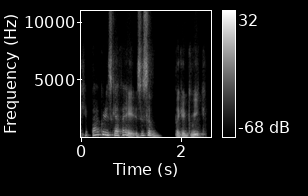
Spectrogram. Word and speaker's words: Hippocrates: Trouble is, most of the public does not know how to pronounce Hippocrates. And if you were to guess how they mispronounce it, if you think it's hypocrites, you are correct.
